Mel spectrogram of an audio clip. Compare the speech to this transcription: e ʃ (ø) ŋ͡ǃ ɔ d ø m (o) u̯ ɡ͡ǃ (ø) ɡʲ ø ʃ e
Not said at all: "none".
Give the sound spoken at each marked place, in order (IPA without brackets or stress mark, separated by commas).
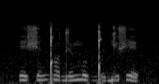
ə, o, ø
